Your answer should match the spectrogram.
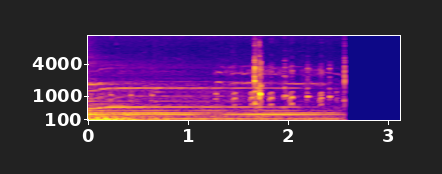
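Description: A chicken in the video game Murders on the Yangtze River, clucking in a short burst of several quick notes over a low steady background hum, then abrupt silence.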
